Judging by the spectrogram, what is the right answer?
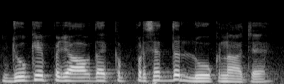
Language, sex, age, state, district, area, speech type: Punjabi, male, 30-45, Punjab, Mansa, urban, spontaneous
